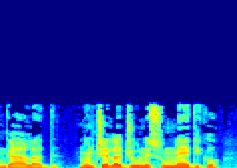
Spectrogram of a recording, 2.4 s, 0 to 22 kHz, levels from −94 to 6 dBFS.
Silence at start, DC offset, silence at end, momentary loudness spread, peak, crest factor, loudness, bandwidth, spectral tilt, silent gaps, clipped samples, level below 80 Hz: 0 s; under 0.1%; 0.2 s; 8 LU; -2 dBFS; 14 dB; -16 LUFS; 8.8 kHz; -6 dB/octave; none; under 0.1%; -50 dBFS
